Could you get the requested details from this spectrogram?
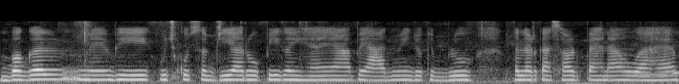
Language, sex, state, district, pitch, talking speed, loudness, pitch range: Hindi, female, Chhattisgarh, Balrampur, 210 Hz, 195 wpm, -17 LUFS, 200-215 Hz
